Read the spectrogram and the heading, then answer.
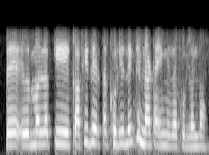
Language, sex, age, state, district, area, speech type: Punjabi, female, 45-60, Punjab, Pathankot, rural, conversation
